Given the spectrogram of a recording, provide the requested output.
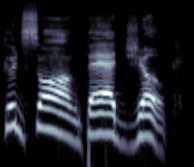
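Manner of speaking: loud, blunt verdict from the gambling table; heckler's verdict. Retold or imitated. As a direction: bark it flatly as the heckler. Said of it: "And he's like".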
